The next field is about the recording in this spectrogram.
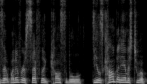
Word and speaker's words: Cephalid Constable: And another list that was even weirder was like a Bant Cephalid Constable deck. Am I saying this right? – Yeah. – And even just like uttering these words, you know you're in for some nonsense. Cephalid Constable, one blue blue, Cephalid Wizard.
